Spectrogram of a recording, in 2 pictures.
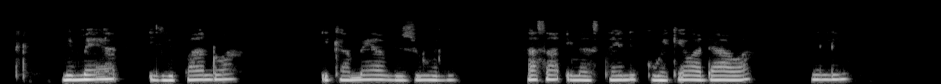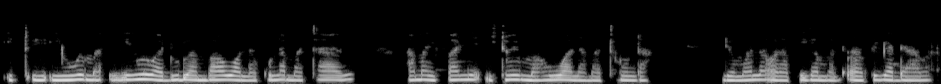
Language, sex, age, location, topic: Swahili, female, 18-24, Kisumu, health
